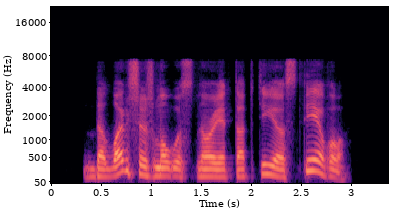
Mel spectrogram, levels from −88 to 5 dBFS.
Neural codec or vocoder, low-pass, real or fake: codec, 16 kHz, 0.5 kbps, FunCodec, trained on Chinese and English, 25 frames a second; 7.2 kHz; fake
